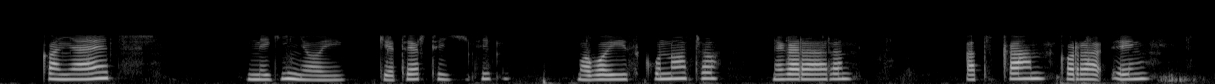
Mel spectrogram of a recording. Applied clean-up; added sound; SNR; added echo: neural separator model SepFormer DNS4.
